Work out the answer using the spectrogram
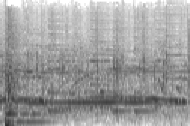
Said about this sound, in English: Put your hands together. Put your hands together. Get ready to clap. Put your hands together. Put your hands together.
